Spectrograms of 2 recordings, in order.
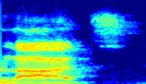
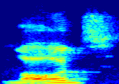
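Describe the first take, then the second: First: Lodz as "lads" with an open "ah"; alternative pronunciation. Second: Lodz as "loads", rising; unsure pronunciation. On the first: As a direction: offer Lodz as "lahdz", falling lower. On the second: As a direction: try Lodz with a long O, as a question. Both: Shown as a demonstration. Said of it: "am I saying that right?".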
